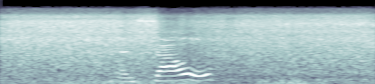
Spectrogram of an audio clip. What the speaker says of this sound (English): This is yet another waterfall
